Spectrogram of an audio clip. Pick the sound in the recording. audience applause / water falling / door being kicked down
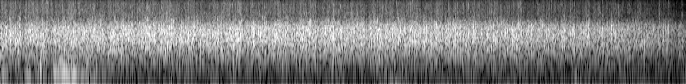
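audience applause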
